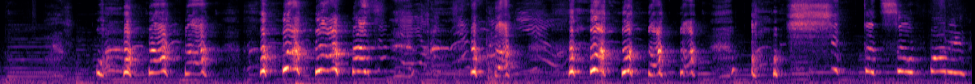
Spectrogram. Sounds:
music, speech

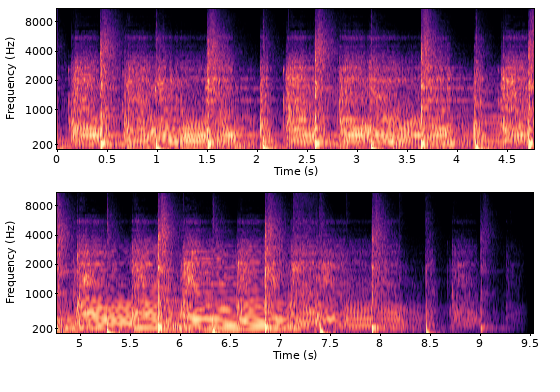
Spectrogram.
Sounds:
music

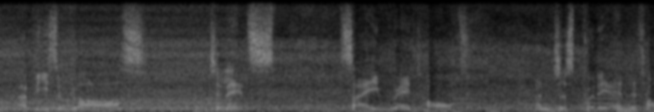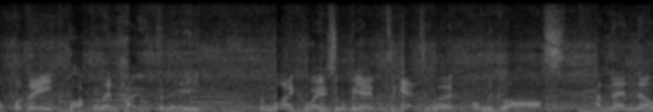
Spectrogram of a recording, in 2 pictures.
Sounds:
speech

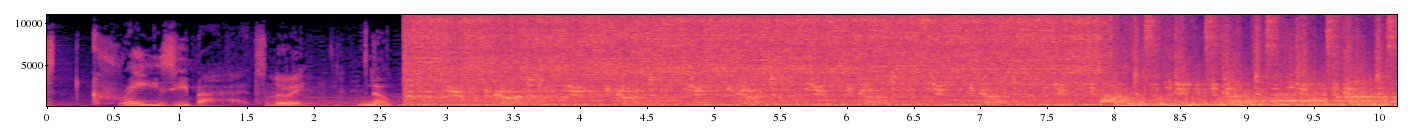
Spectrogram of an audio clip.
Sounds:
speech, music, electronic music

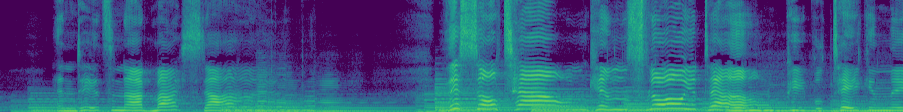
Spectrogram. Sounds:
music

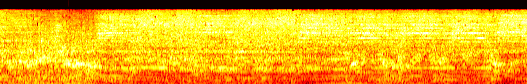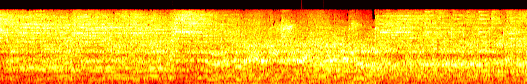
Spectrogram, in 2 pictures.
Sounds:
music, rock music, heavy metal

